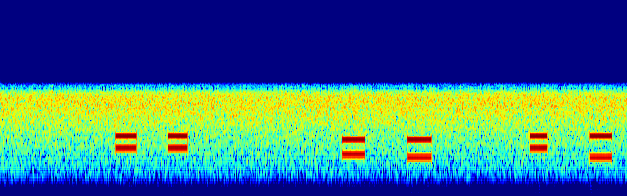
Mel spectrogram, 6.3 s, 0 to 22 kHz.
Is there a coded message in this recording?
Yes: DTMF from 1.2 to 6.1 s, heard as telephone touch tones, dialled by hand, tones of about 230 ms, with phone line noise. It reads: 00 41 02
